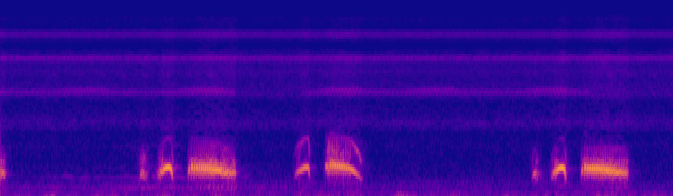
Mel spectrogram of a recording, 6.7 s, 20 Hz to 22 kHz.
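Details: Spotted dove, a wild-caught bird recorded 19 August 2024, repeating three low cooing phrases. Quick soft notes lead into a rising coo and a drawn-out, gently falling final coo, with pauses between phrases and a faint constant high hum.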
